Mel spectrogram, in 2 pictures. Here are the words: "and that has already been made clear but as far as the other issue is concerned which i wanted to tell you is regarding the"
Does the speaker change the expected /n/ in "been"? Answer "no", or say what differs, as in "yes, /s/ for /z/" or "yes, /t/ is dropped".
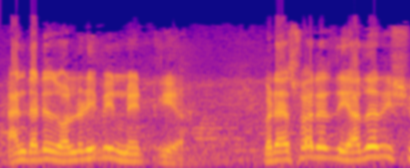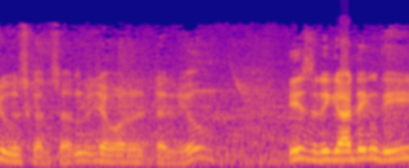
no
